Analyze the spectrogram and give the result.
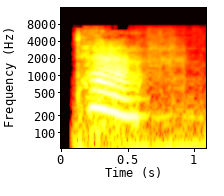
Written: taff

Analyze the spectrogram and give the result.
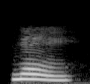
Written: neagh

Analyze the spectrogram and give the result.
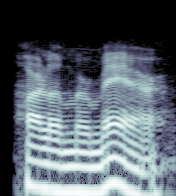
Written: Haarlemmermeer

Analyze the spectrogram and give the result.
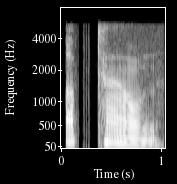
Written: uptown

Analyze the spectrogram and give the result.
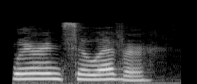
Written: whereinsoever

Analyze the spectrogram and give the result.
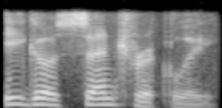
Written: egocentrically

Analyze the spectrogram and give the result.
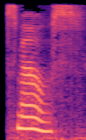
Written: smouse

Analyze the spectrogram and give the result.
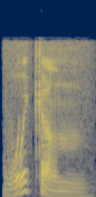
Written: High Wycombe

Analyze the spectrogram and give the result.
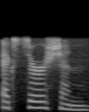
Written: exsertion

